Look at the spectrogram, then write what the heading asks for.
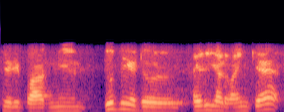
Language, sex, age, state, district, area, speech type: Tamil, male, 18-30, Tamil Nadu, Mayiladuthurai, urban, conversation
